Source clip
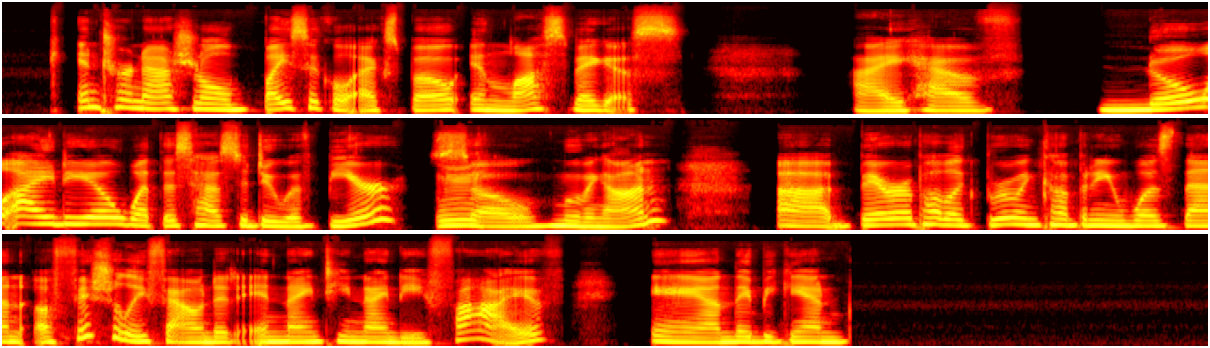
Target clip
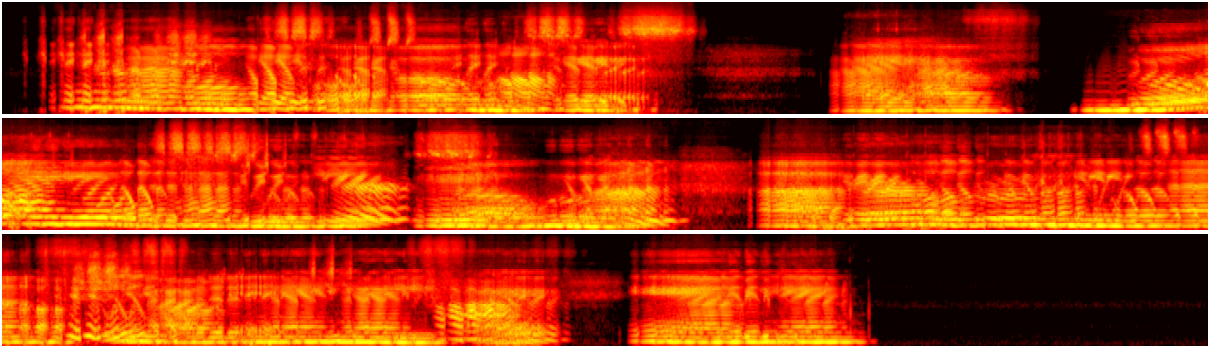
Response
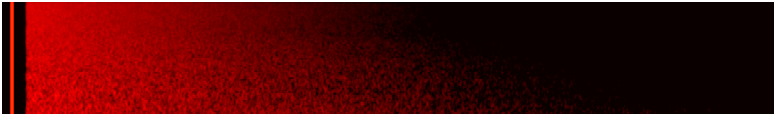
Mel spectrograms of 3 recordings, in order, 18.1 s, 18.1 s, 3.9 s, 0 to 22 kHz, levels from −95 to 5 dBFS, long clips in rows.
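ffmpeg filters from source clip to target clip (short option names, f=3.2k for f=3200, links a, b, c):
-filter_complex "[0:a]afftfilt=real='re':imag='-im':win_size=8192:overlap=0.75,asplit=2[a][b];[b]aeval=exprs='sgn(val(0))*max(abs(val(0))-0.0126,0)':c=same,volume=-8.5dB[c];[a][c]amix=inputs=2:normalize=0,volume=-3.5dB"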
